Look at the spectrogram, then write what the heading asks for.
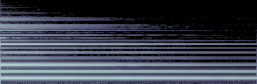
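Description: A single sustained guitar note picked on the B string at the first fret (a C), ringing clear and alone and slowly fading over a few seconds.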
